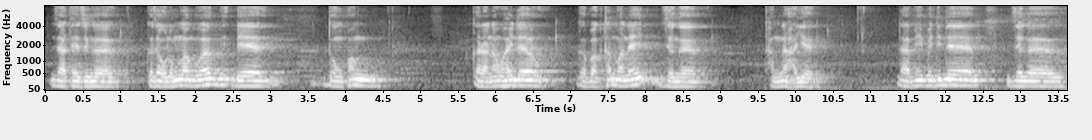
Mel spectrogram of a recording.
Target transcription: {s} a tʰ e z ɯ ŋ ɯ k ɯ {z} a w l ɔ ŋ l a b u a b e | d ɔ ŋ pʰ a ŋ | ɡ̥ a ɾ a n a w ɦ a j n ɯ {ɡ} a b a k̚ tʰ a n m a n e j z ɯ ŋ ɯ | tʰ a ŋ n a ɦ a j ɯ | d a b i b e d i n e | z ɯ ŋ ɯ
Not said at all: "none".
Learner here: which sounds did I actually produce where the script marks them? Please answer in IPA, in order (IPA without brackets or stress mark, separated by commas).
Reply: z, z, ɡ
